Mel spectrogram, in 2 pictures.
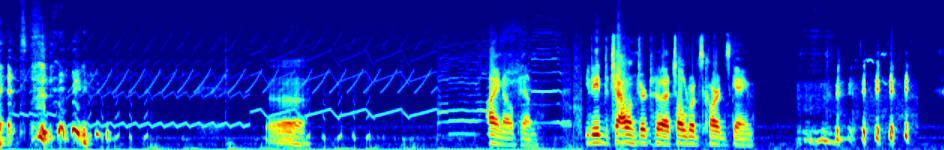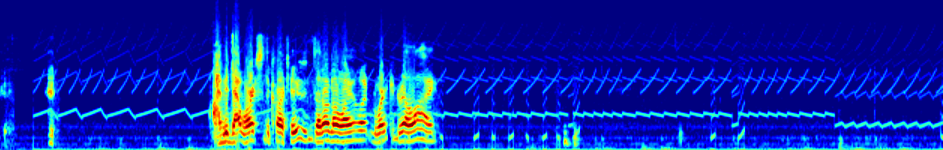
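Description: A video game siren warbles in a quick, repeating rising loop.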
